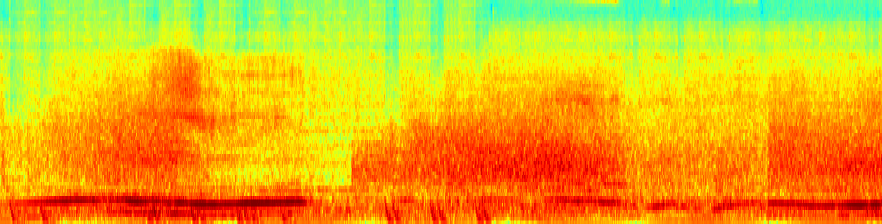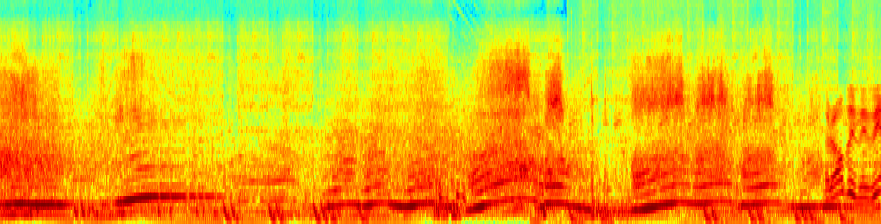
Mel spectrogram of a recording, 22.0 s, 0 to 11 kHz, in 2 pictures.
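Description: A 600-horsepower race car drifts on ice, its engine rising and falling in repeated wailing revs alongside skidding, with loud sustained runs and quicker bursts of throttle toward the end; a voice talks over it.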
